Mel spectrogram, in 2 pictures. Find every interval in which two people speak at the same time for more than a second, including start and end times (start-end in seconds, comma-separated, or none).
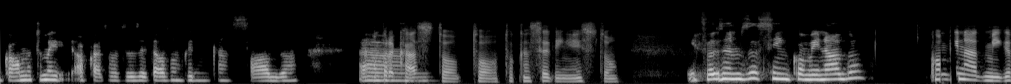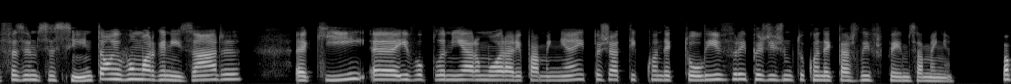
none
